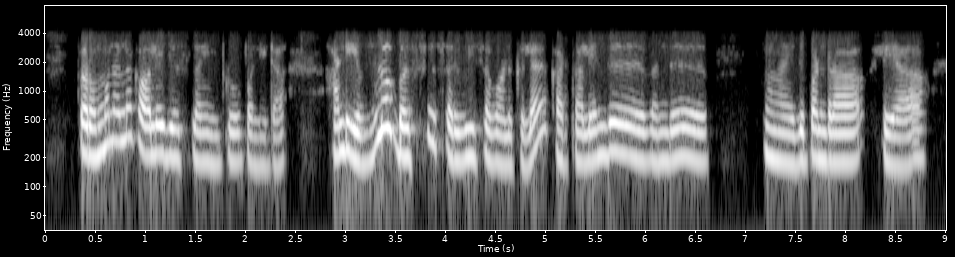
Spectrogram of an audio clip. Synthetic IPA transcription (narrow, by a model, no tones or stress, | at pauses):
ɪpːoːɾɔmbɐnɐlːakaːleːd͡ʒɪslãːɪmpɾuːʋpɐɳːɪʈːãː | ɐɳɖɛʋːɐɭoːbɐsɯsɐɾʋiːsɐʋaːɭɯkːɪlɐkɐɽɐt̪ːaːlɾɯnd̪ɯʋɐnd̪ɯ | ɪðɯpɐɳːɾãːɪlːɐjaː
